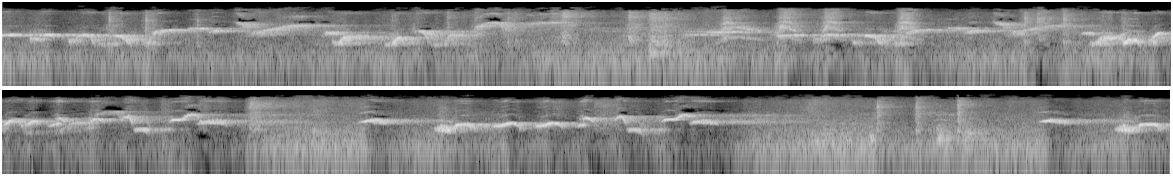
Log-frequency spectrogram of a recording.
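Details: White-rumped shama singing while dancing: a long, fast, varied medley of rich whistles, slurred phrases and harsh squawky notes, delivered almost without pause.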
